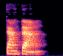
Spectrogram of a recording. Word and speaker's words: Tintin: Okay, here's the proper way to say Tintin. Dan dan.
